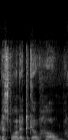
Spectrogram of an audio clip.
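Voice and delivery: low mumbled mutter under the breath. Sitting down in a chair and sighing in character: muttering under breath. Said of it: "you hear me mutter under my breath".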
